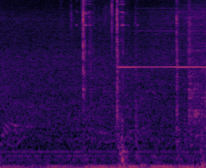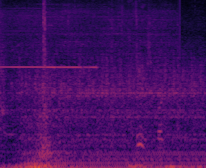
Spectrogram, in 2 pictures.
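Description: A narrowboat's diesel engine being started. A few clicks and knocks, then a steady high beep of about three seconds, and about three seconds in the engine catches into a steady low idle.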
